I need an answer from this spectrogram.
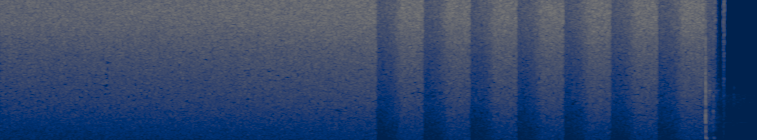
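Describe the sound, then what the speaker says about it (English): White noise filter sweep hissing steadily, then sidechained to the kick so it pumps in eight rhythmic, evenly spaced surges before cutting off abruptly. "a really good effect is to use a white filter sweep, and then when the drop kicks, side chain it to the kick"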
